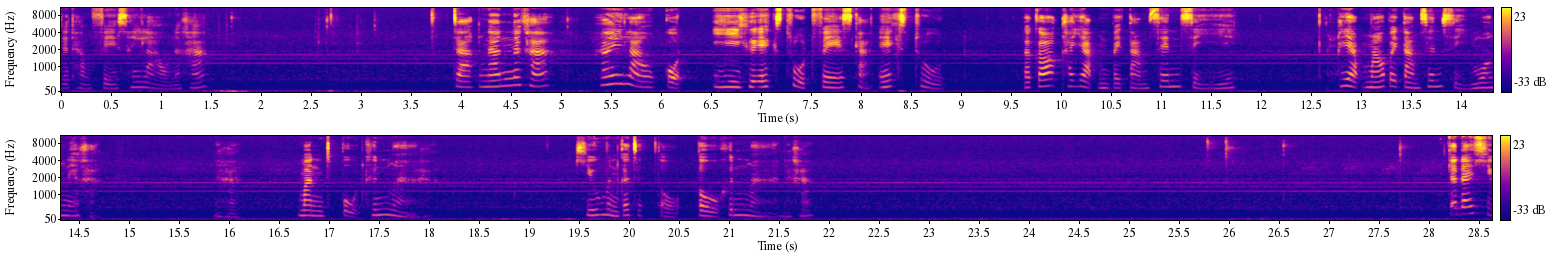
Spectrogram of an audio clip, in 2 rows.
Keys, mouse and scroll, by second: 0.5-1.5 middle drag, 2.0 shift+middle click, 3.3-3.6 scroll up 1, 4.0-5.4 middle drag, 8.6 e, 26.7-28.0 middle drag, 28.5-28.6 scroll down 1.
